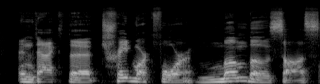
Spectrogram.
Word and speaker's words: Mumbo Sauce: In fact, the trademark for Mumbo Sauce, not to be confused with Mambo Sauce, which is sometimes how it's pronounced, is actually owned by a Chicago-based company.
